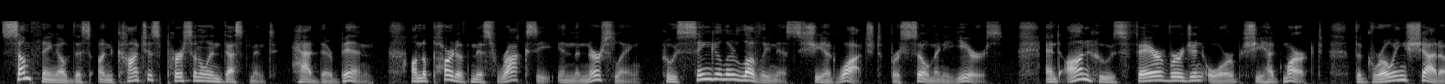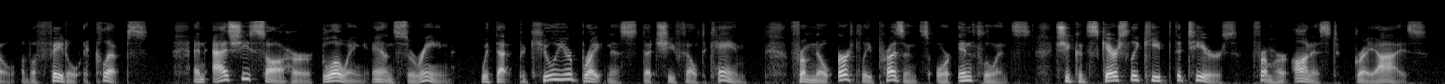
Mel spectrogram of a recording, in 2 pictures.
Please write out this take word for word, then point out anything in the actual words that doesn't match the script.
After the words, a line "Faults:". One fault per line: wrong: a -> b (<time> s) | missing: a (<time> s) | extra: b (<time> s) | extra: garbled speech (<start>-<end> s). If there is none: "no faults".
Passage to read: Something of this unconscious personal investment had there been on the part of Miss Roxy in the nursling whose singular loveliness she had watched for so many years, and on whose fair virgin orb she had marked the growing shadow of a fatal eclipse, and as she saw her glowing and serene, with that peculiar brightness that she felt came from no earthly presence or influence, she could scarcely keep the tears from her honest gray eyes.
Something of this unconscious personal investment had there been on the part of Miss Roxy in the nursling whose singular loveliness she had watched for so many years, and on whose fair virgin orb she had marked the growing shadow of a fatal eclipse, and as she saw her glowing and serene, with that peculiar brightness that she felt came from no earthly presence or influence, she could scarcely keep the tears from her honest gray eyes.
Faults:
no faults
